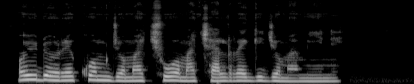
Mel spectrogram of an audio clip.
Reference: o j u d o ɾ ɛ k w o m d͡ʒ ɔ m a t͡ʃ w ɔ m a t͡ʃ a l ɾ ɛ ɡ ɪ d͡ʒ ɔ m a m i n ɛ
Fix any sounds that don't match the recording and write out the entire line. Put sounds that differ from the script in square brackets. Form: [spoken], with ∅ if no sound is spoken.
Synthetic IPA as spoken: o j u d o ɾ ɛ k w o m d͡ʒ ɔ m a t͡ʃ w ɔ m a t͡ʃ a l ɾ ɛ ɡ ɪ d͡ʒ ɔ m a m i n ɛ

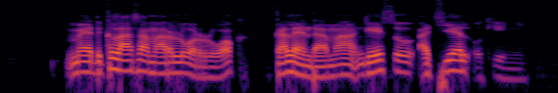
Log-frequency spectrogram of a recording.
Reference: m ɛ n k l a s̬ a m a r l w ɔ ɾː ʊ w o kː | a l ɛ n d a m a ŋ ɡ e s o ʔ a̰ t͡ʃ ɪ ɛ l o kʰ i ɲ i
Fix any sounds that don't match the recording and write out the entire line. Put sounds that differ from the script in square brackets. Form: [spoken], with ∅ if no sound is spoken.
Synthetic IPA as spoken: m ɛ [d] k l a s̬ a m a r l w ɔ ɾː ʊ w [ɔ] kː | a l ɛ n d a m a ŋ ɡ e s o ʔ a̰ t͡ʃ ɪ ɛ l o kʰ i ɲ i

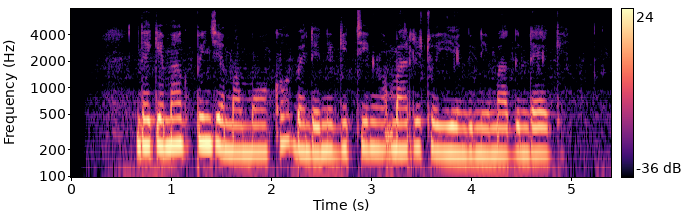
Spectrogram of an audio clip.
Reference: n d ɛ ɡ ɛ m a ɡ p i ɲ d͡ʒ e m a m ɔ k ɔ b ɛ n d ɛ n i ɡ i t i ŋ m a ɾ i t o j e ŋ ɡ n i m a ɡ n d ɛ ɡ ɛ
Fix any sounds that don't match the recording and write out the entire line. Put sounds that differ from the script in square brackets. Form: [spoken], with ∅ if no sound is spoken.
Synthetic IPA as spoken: n d ɛ ɡ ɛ m a ɡ p i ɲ d͡ʒ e m a m ɔ k ɔ b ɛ n d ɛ n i ɡ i t i ŋ m a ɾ i t o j e ŋ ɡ n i m a ɡ n d ɛ ɡ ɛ

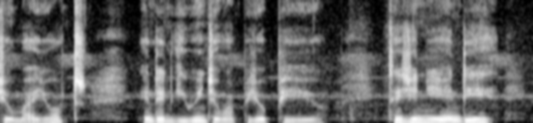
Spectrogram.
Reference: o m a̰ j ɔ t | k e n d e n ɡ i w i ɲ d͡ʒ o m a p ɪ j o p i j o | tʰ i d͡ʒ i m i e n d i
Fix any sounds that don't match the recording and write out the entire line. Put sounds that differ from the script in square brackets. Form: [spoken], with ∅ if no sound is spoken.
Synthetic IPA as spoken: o m a̰ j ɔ t | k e n d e n ɡ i w i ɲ d͡ʒ o m a p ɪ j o p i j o | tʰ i d͡ʒ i [n] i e n d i

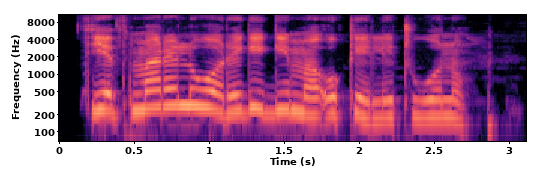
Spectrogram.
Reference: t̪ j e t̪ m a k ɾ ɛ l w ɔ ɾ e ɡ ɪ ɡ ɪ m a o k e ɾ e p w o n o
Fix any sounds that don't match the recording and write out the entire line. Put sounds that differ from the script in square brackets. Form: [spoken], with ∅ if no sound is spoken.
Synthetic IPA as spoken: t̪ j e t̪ m a [∅] ɾ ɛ l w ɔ ɾ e ɡ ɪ ɡ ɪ m a o k e [l] e [t] w o n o

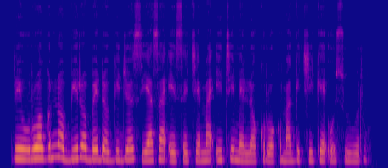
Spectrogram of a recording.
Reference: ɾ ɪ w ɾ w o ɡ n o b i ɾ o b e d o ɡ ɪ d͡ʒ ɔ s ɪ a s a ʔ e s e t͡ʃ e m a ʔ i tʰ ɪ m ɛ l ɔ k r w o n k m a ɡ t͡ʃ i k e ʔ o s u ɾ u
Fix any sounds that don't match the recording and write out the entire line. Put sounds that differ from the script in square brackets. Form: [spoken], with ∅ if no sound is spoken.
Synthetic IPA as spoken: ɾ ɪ w ɾ w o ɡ n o b i ɾ o b e d o ɡ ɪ d͡ʒ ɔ s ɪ a s a ʔ e s e t͡ʃ e m a ʔ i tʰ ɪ m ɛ l ɔ k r w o [∅] k m a ɡ t͡ʃ i k e ʔ o s u ɾ u

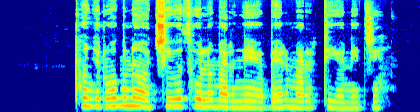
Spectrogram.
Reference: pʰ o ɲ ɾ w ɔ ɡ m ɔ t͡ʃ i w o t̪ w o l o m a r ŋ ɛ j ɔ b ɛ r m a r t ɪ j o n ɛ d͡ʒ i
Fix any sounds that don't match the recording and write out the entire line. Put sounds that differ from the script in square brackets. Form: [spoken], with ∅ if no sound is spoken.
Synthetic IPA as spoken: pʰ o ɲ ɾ w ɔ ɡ [n] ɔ t͡ʃ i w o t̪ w o l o m a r ŋ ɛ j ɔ b ɛ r m a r t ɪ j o n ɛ d͡ʒ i

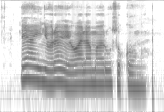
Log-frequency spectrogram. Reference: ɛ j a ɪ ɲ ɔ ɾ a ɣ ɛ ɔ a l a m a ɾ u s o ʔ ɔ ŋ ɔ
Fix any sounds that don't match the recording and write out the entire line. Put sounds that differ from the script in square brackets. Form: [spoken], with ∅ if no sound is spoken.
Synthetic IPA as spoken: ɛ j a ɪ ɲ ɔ ɾ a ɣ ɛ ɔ a l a m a ɾ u s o [k] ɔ ŋ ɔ

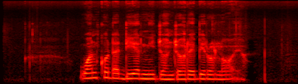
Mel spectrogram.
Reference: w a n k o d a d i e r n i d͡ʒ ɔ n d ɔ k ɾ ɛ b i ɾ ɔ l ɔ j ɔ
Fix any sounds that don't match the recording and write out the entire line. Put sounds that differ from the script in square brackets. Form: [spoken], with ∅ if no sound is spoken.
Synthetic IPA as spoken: w a n k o d a d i e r n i d͡ʒ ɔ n [d͡ʒ] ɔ [∅] ɾ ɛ b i ɾ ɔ l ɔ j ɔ

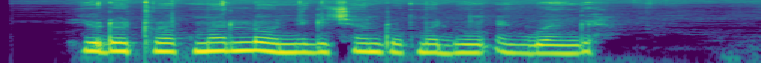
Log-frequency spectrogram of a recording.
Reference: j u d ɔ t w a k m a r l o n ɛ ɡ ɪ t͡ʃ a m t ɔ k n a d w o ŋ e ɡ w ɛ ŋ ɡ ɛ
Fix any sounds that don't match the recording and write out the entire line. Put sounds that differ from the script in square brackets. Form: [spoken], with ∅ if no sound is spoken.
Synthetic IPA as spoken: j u d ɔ t w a k m a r l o n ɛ ɡ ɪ t͡ʃ a [n] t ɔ k [m] a d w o ŋ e ɡ w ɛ ŋ ɡ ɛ

